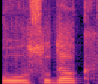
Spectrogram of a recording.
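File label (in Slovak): "úsudok", Slovak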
